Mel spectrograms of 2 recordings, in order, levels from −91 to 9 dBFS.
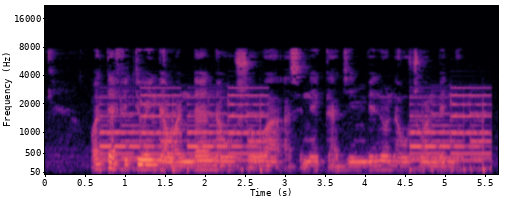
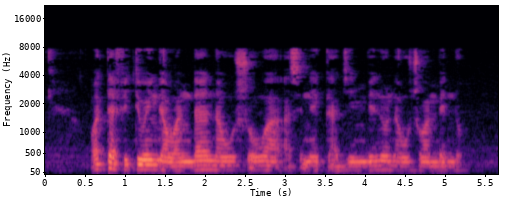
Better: second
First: background sound (Electric guitar); 2 dB below the speech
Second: none

